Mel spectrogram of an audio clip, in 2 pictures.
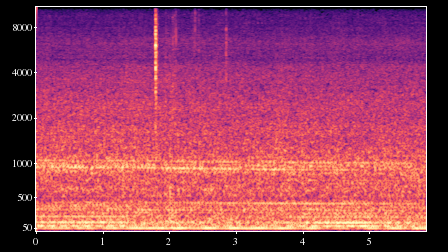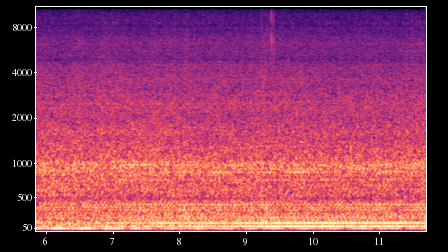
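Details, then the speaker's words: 1997 Camaro V8 at steady interstate cruise, about 60 miles after a new Opti-Spark and a fixed exhaust leak and check valve: a deep, even purr with no ticking or rasp; upshifts only change the exhaust note slightly. "now without that exhaust leaked it just purrs I mean honestly the only way you can tell it upshifts is you just hear the exhaust to change a little bit"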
